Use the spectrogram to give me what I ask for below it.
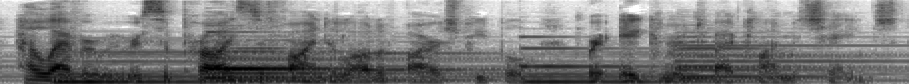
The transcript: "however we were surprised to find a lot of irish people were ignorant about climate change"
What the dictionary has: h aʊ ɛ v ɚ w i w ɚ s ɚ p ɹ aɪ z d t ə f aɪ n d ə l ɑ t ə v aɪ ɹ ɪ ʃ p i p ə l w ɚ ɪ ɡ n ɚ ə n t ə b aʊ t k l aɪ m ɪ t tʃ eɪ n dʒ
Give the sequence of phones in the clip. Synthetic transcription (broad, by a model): h aʊ ɛ v ɚ w i w ɚ s ɚ p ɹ aɪ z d t ə f aɪ n d ə l ɑ t ə v aɪ ɹ ɪ ʃ p i p ə l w ɚ ɪ ɡ n ɚ ə n t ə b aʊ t k l aɪ m ɪ t tʃ eɪ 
